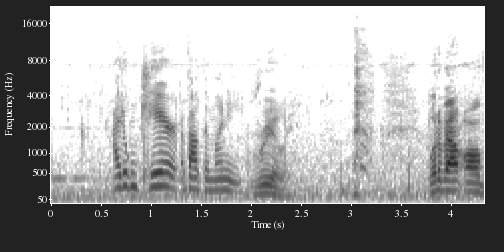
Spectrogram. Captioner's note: laughs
